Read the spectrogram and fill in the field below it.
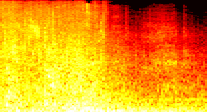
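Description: A man shouts urgently up close.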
